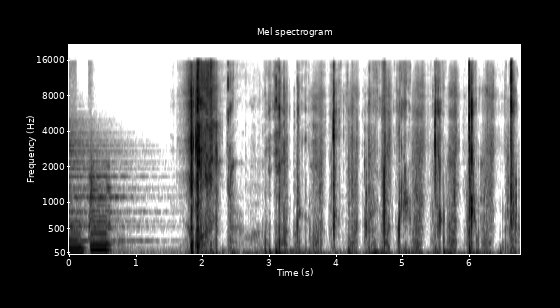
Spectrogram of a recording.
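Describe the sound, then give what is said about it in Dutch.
After a brief tone, someone takes a loud, crisp bite of a crunchy pear, then chews with a steady rhythm of wet, crunching bursts. “Ja, ik dacht bij een verhaal voor peren is dat misschien een lekker begin.”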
